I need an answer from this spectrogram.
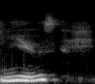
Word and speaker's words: Meux: Meux, and it's spelled M-E-U-X, but it's pronounced Muse, was the heir to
